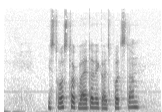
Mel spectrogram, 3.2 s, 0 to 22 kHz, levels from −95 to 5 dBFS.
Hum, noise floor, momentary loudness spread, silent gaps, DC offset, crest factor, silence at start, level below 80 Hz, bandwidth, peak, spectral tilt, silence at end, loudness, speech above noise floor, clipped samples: none; -66 dBFS; 9 LU; none; under 0.1%; 16 dB; 0.1 s; -72 dBFS; 16 kHz; -20 dBFS; -5.5 dB/octave; 0.45 s; -34 LUFS; 32 dB; under 0.1%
